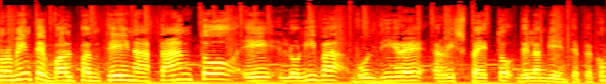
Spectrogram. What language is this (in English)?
Italian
